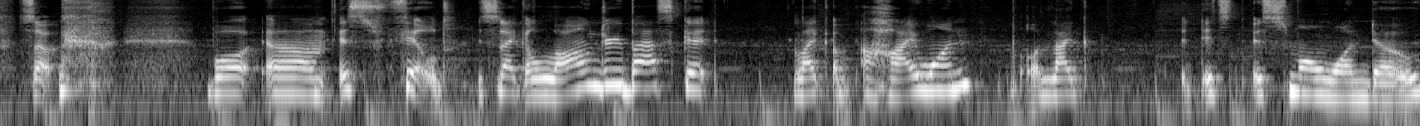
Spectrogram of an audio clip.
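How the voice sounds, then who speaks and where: A woman with a non-native accent speaks at a very slow pace with long, frequent pauses. Music plays in the background. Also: medium pitch for a woman, ordinary pitch variation. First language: not English. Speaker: cosplay vlogger. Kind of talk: casual vlog. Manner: rambling with fillers and self-corrections.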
